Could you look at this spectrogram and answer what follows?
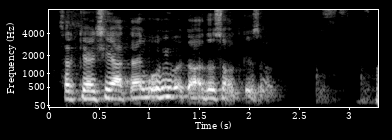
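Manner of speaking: fake crying and whining. Acting out a student asking the teacher to explain too: mock crying student. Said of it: "रो क्यों रहे हो".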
